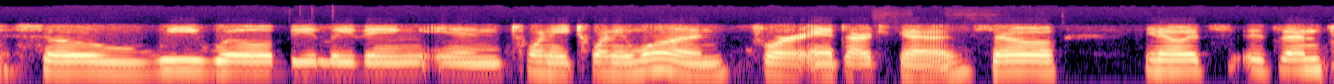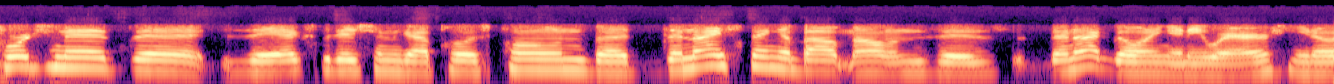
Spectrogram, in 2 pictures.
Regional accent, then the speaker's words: Iowa, United States; And they're like, "Oh … where are you from?" And I'm like, "Iowa." And they're like, "What?" and I'm like, no, it's really beautiful here.

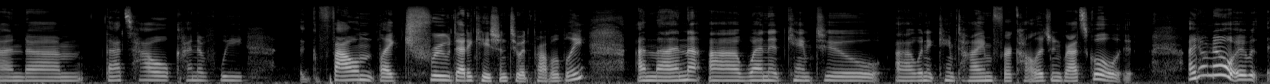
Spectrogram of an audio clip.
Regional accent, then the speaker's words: Seoul, South Korea; My sisters and I grew up in Seoul

